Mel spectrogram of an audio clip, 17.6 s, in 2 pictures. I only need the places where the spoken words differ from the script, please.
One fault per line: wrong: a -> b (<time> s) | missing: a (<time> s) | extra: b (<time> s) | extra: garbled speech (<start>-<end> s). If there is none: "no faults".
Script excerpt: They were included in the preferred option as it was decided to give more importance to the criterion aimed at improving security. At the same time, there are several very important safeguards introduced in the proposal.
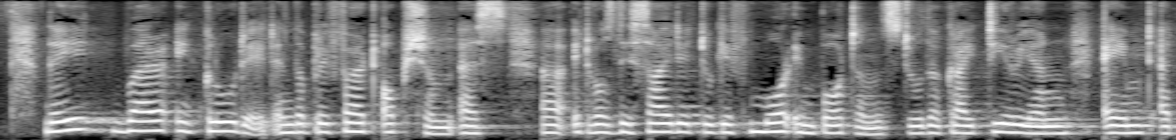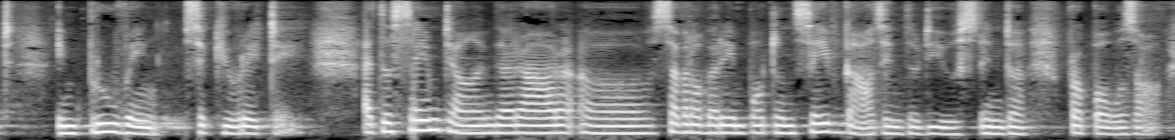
no faults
